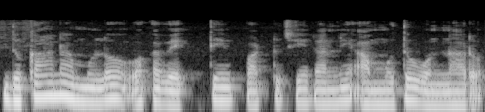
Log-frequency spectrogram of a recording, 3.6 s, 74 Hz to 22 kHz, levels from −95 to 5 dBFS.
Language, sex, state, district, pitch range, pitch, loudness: Telugu, male, Telangana, Hyderabad, 110-135 Hz, 125 Hz, -15 LUFS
